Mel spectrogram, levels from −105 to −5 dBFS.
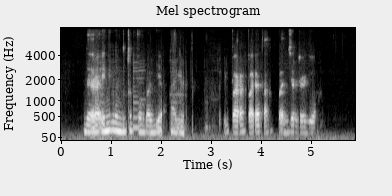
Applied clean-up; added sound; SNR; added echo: neural diffusion model UNIVERSE++.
